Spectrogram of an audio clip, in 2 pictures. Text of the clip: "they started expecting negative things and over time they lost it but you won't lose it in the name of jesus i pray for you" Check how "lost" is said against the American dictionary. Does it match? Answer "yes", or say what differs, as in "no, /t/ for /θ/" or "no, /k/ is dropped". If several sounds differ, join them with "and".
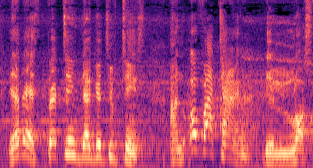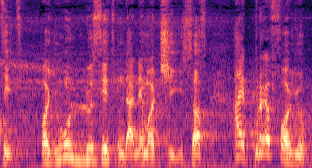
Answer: yes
